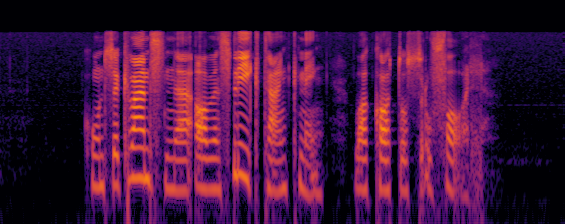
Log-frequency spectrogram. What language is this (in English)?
Norwegian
